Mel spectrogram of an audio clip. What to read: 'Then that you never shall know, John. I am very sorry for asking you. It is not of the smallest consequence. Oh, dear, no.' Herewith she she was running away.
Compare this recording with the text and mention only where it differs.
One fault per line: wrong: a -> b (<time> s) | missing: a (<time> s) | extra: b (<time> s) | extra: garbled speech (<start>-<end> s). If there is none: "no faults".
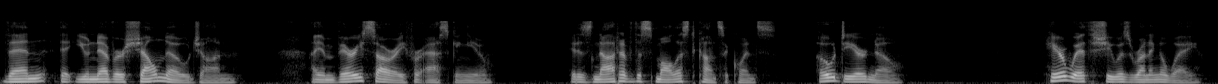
missing: she (11.1 s)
